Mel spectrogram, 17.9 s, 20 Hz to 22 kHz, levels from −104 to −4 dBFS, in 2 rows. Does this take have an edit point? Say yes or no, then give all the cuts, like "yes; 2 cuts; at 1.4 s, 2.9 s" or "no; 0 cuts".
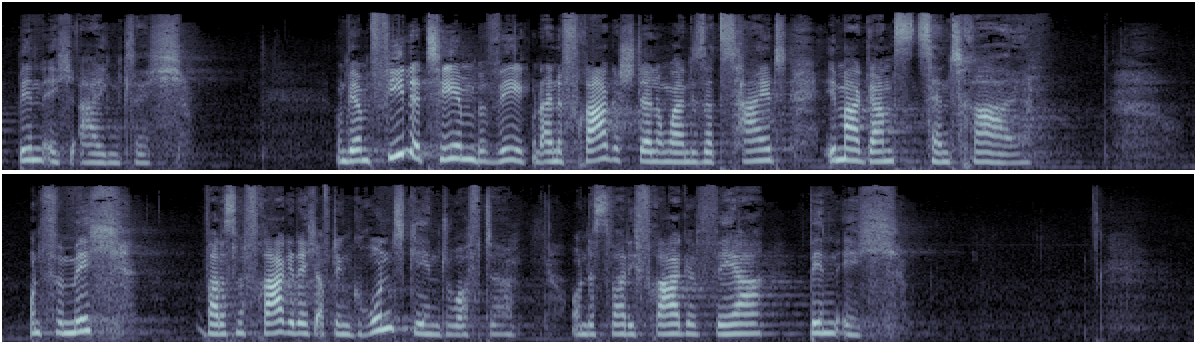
yes; 1 cut; at 4.0 s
